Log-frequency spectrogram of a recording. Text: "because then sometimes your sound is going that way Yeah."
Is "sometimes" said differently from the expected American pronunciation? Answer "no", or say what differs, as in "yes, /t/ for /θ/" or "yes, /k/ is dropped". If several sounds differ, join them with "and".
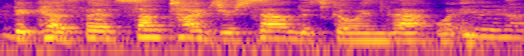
no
